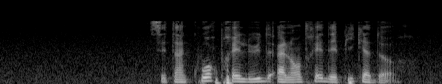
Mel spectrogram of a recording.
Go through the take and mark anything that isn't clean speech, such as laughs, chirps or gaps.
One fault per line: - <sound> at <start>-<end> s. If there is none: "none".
none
